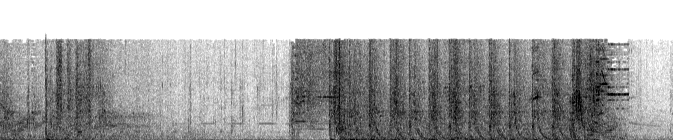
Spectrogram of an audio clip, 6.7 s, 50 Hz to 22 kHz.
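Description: Rapid blaster gunfire in Star Wars Battlefront 2 multiplayer combat, dense overlapping bursts of shots that thicken into a sustained barrage after a brief lull.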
